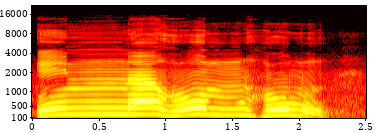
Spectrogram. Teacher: Mim mati bertemu dengan hamzah, iaitu izhar syafawi, dibaca dengan jelas dan terang tanpa dengung.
